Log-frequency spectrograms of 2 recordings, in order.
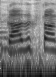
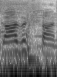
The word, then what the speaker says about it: Kazakhstan: तो काज़ाकिस्तान से एग्जिट करते हुए एक बात बताना चाहूँगा कि काज़ाकिस्तान की प्रोनाउंसिएशन काज़ाकिस्तान है, कज़ाकिस्तान नहीं है, जो कि मोस्टली इंडियन बोलते हैं।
